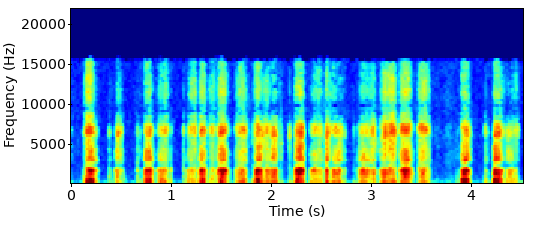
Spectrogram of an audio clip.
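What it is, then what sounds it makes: Fountain pen writing on lined paper. A metal fountain pen nib, held in fingers, scratches across a flat sheet of lined writing paper in continuous handwriting strokes. The result is a quiet run of short, dry, bright scratches in quick bursts of varying length, with brief pauses between words.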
